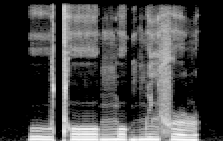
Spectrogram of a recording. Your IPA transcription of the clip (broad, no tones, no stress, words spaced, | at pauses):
uːtʰoː ŋ͡moɡŋ͡milʲfə˞ɭ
